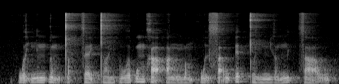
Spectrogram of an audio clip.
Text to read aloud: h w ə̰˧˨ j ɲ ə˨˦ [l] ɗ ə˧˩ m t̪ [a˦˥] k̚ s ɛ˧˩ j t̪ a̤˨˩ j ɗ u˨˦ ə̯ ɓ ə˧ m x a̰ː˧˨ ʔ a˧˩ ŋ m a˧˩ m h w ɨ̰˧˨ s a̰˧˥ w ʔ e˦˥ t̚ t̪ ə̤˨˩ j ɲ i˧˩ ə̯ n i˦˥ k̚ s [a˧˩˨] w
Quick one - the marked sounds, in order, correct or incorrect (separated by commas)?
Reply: incorrect, incorrect, correct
